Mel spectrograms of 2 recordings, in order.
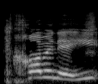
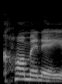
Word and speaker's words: Khamenei: So the kh is the beginning sound for the supreme dictators, right? So the first one was Khomeini, right? And then the next one is Khamenei. You guys pronounce it like Khamenei, I guess, right?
